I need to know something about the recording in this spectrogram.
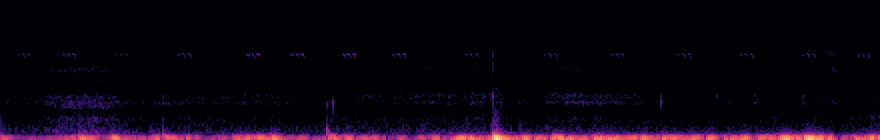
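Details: Crickets chirp in a prairie in Bremer County, Iowa, giving high, thin, short pulses about three times a second, over low wind and handling rumble, with a fainter hum of other insects and a bumblebee nearby.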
